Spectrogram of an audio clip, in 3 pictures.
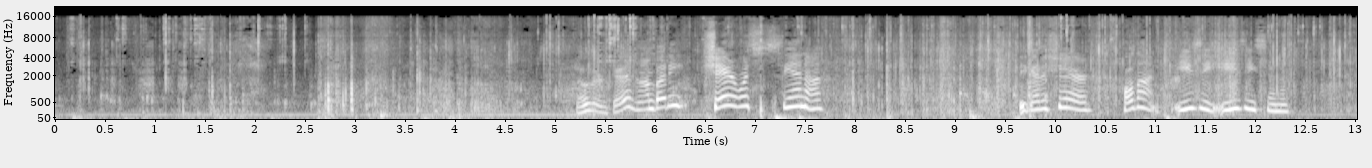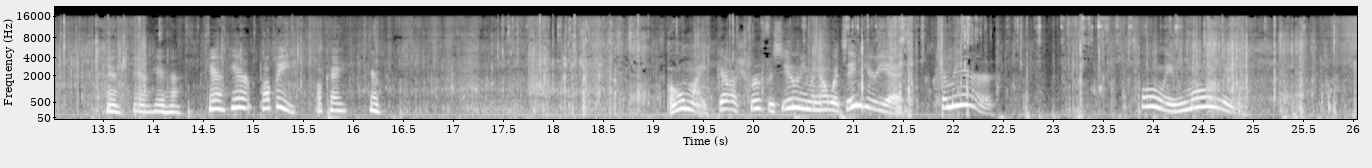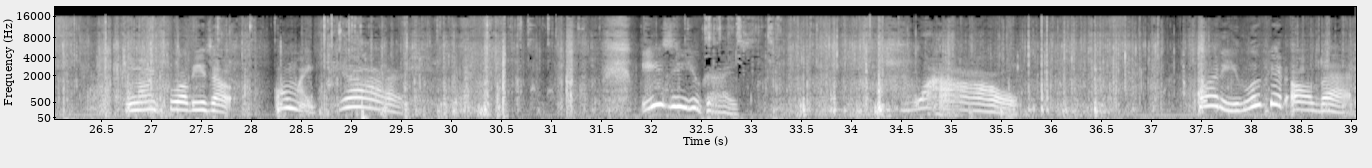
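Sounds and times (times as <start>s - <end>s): dogs chewing and crunching: 0.0s - 39.0s
packaging crinkling and rustling: 0.0s - 39.0s
light metallic jingling: 5.1s - 6.7s.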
